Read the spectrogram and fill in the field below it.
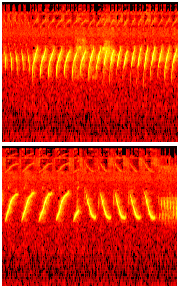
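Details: Canary singing a sharp rolling song for young birds to copy: a rapid whistled trill of downslurred notes that gradually slows into spaced, rising-falling whistles, ending in a brief buzz.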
